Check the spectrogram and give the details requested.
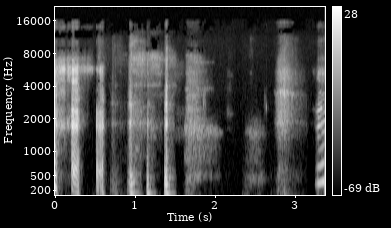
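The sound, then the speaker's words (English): Heavy mouth breathing straight into a microphone: a rapid series of harsh, puffing breaths and gasps, then a few slower, softer exhales with short pauses between them. “you're breathing a little hard, buddy.”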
